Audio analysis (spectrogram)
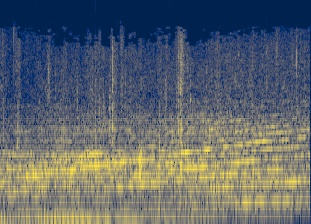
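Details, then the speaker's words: Triple-cylinder motorcycle engine whine attributed to straight-cut counterbalancer gears, compared with a car's reverse gear; a clear whine climbs in pitch as the car backs up and gathers speed. Reverse gear whine. "As you can see here, the shaft is connected to the crank through what's called straight cut gears, as opposed to the much quieter helical cut gears. If you ever went in reverse in the car, which I'm going to assume you did, you'll know exactly what I'm talking about."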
